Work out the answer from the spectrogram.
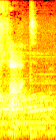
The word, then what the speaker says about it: fart: sure speed uh yeah so speed in Danish is pronounced fart fart fart fart okay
